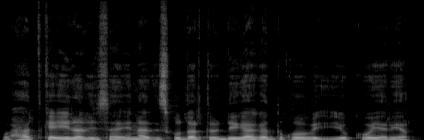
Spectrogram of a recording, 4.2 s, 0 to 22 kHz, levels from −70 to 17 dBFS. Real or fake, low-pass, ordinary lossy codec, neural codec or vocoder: real; none; none; none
